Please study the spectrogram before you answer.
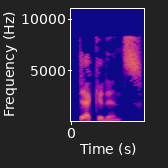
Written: decadence

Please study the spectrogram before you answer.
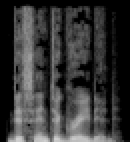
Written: disintegrated

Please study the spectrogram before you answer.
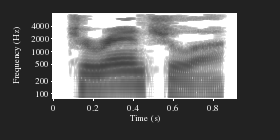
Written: tarantula

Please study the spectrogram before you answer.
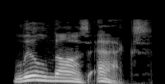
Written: Lil Nas X

